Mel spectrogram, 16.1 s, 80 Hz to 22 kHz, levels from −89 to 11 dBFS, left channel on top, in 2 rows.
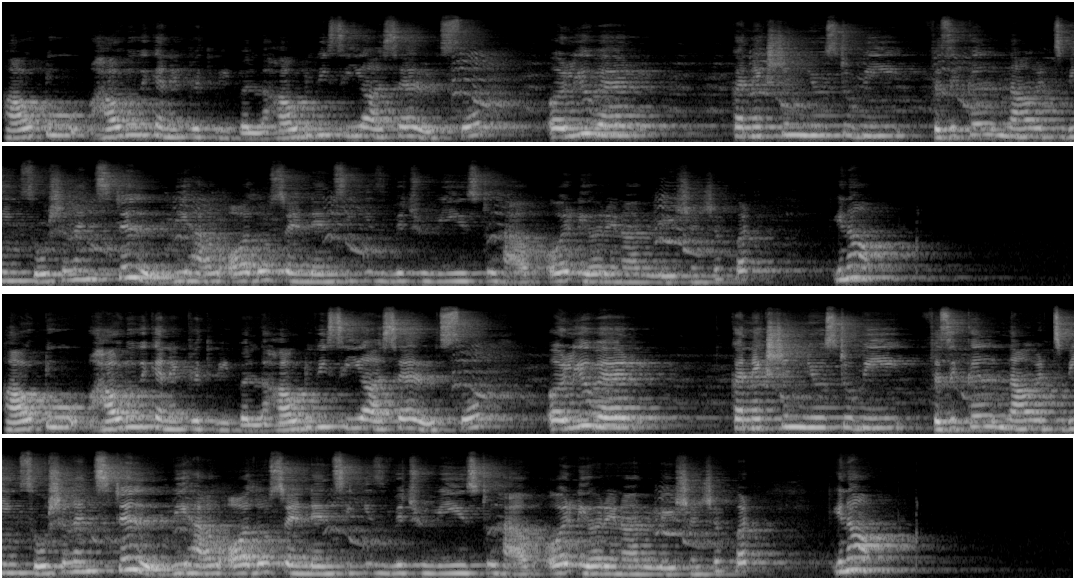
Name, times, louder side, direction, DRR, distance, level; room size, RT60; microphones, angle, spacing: voice 1, 0.0-3.8 4.1-5.0 5.5-13.8 14.3-14.9, right 3 dB, 55° right, 0.9 m, -24 dB
Bird vocalization bird call bird song, 3.0-14.0, left 1 dB, 5° left, 5.3 m, -48 dB
19.5 x 19.0 x 7.1 m
head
